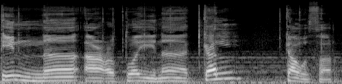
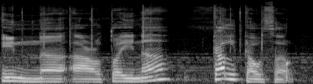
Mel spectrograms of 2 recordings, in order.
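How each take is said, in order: First: The syllable 'ka' is joined to the preceding word. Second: The syllable 'ka' is joined to the following word. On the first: The speaker calls it right. "এটি সঠিক।" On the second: The speaker calls it wrong. "তাহলে এটি ভুল।"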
